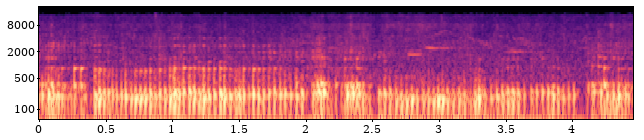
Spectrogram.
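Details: African leopard (Panthera pardus pardus), call.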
